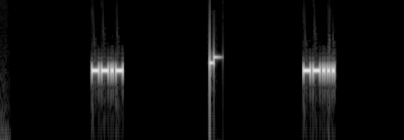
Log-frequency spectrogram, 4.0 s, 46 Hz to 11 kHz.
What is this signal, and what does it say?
Morse code, heard as a keyed tone, about 48 wpm, 700 Hz. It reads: Q 7
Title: Single Character (Letter:Number:Punctuation:Prosign) 50wpm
